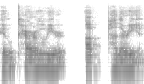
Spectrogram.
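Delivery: heavy American-accented speech. Showing how a Portuguese sentence sounds in a strong American accent. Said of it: "a very strong American accent ... it would sound like".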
